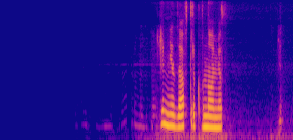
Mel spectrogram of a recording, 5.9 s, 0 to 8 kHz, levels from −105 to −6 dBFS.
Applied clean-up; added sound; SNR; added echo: neural mask model DeepFilterNet 3.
